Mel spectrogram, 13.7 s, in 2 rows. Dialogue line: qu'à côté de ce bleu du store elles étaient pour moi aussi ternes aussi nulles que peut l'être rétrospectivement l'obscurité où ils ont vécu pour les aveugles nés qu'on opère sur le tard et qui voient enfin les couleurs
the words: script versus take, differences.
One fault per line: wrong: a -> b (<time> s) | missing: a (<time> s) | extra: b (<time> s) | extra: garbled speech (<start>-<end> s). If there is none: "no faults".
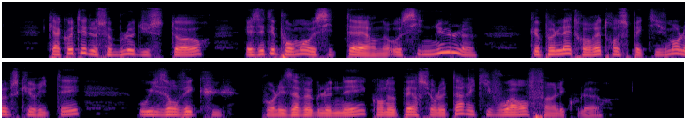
no faults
